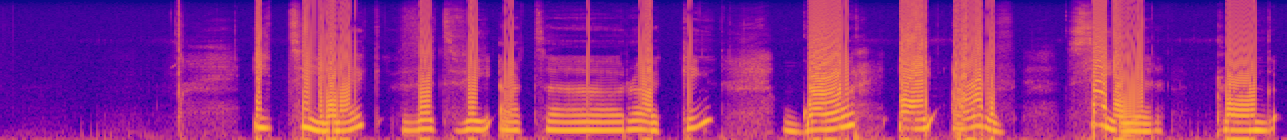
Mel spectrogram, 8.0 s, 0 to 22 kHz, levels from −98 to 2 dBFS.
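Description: At 1.12 s a single sharp crack marks the first integer overflow. More bursts follow at 1.61 to 2.23 s, 2.63 to 3.21 s, 3.68 to 4.32 s, 5.06 to 6.21 s, 6.83 to 7.14 s and 7.67 to 7.85 s. Loud speech peaks exceed the largest integer value by up to about 8 dB. Instead of limiting, they wrap to the opposite sign. Each wrap jumps across the full range. The result is violent cracking, far harsher than clipping.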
